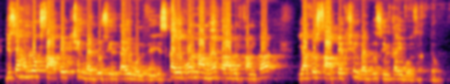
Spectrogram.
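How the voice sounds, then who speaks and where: A man's voice: high voice, a little mellow, roomy sound, low-quality recording. A young man with a sore throat, teaching a physics class in a hot studio, explaining step by step and asking students questions that he answers himself. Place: studio with a board, hot, no air conditioning.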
